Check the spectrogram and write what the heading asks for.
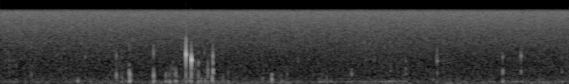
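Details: Adult's own belly recorded during digestion, roommate talking in background: soft scattered gurgles and clicks, briefly clustered, over steady hiss and a faint low tone; ordinary bowel sounds (borborygmi).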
